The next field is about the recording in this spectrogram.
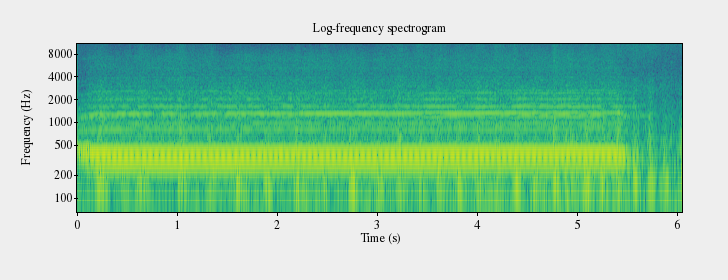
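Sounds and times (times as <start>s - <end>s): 
steam train whistle: 0.0s - 5.9s
locomotive chugging: 0.0s - 6.0s.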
